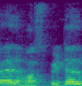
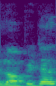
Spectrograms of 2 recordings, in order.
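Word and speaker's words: L'Hôpital: देखिए इसको जो है बहुत लोग जो है अलग अलग तरह से प्रोनाउंसिएट करते हैं, कुछ लोग इसको एल हॉस्पिटल बोलते हैं, कुछ लोग इसको एल हॉस्पिटल या फिर लॉपिटल भी बोलते हैं।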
